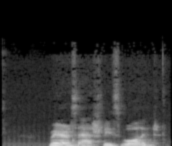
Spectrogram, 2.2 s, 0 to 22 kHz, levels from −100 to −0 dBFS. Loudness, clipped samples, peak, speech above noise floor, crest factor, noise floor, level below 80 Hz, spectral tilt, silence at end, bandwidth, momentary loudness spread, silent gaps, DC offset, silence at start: -22 LUFS; under 0.1%; -6 dBFS; 36 dB; 16 dB; -57 dBFS; -56 dBFS; -6.5 dB/octave; 0.2 s; 15 kHz; 6 LU; none; under 0.1%; 0.6 s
